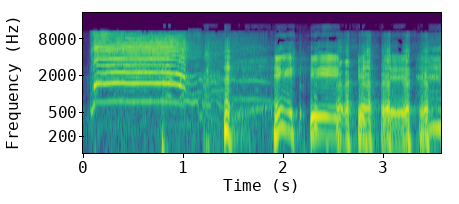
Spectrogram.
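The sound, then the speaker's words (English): A baby goat, urged on by a person to give it all it has got, lets out one long, high, quavering bleat lasting about a second, followed by a run of short, choppy voiced sounds that resemble people talking or chuckling. “And if you thought that yelling and screaming goats were fun when they were full grown, listen to this baby goat.”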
